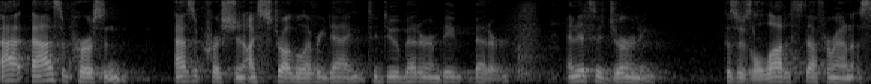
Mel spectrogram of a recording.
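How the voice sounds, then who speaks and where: A woman with an American accent, a very deep, low pitch, fairly even intonation and a fairly quick pace. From northern US. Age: 60s. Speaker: public commenter. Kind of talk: public comment at meeting. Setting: county commission chambers. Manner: fast; loud.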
